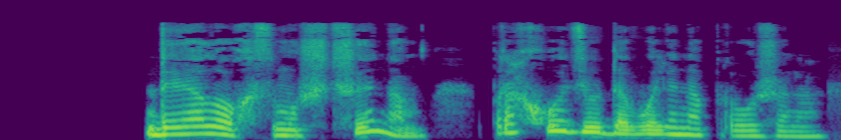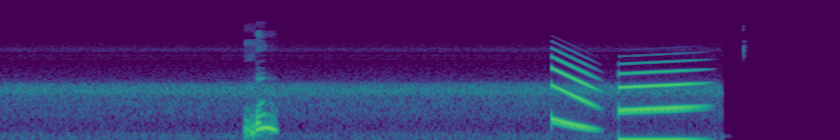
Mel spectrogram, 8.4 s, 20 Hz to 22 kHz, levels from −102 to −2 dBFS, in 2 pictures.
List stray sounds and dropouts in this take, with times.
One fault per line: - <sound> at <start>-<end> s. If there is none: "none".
- laugh at 5.4-5.6 s
- chirp at 7.0-7.8 s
